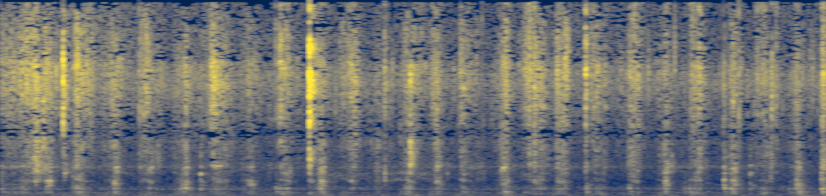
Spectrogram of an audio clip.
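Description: A wooden spatula stirring and scraping a thick ground masala paste against the sides of a clay pot as it is sautéed, in repeated strokes about two a second.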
